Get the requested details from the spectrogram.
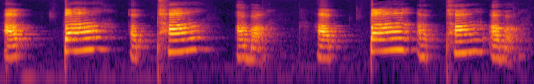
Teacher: the more you go to a plain consonant side, the less time will be needed.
